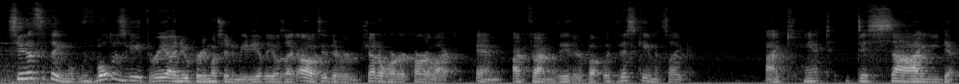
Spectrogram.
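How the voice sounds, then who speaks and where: A man's voice: mid-range voice, expressive, a little fast, faint music behind. Echoey man chatting through a game. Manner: gushing, opinionated, swears casually. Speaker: gamer commenting on a playthrough. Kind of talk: casual gameplay commentary. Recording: roomy echo, faint background noise.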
